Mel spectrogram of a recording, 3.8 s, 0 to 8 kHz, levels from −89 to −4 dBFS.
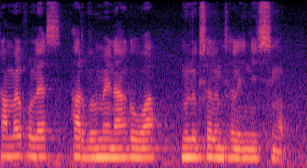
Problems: low volume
